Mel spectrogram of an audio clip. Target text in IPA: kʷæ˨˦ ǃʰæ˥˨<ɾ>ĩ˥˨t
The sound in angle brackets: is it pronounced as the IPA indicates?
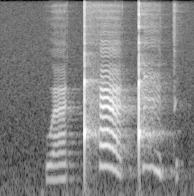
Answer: no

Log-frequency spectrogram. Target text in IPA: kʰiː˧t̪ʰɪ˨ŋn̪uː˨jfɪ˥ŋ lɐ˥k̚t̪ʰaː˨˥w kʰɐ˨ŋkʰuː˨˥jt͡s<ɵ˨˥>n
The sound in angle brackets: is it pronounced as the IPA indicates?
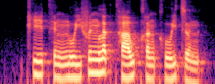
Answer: no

